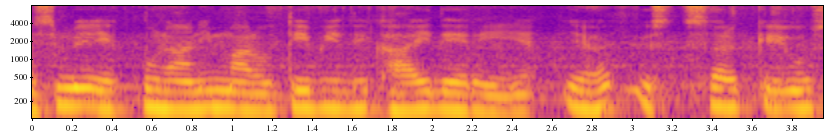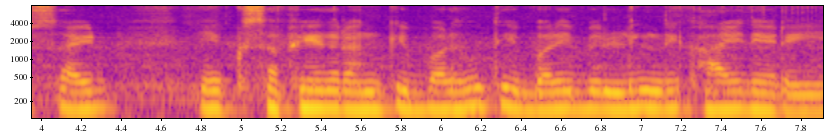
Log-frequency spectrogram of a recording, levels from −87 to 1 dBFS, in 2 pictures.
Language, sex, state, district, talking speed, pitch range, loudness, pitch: Hindi, male, Uttar Pradesh, Jyotiba Phule Nagar, 190 wpm, 140-150 Hz, -15 LUFS, 145 Hz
